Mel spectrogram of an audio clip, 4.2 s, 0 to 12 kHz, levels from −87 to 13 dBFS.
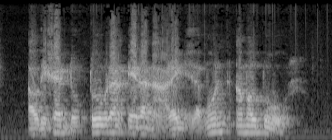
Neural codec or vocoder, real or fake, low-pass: none; real; 10.8 kHz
